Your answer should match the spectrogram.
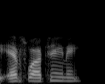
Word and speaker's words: Eswatini: Am I pronouncing that correctly, Eswatini? – Yes, you're correct. – Okay. And before it was, Swaziland or Swaziland? – Swaziland.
